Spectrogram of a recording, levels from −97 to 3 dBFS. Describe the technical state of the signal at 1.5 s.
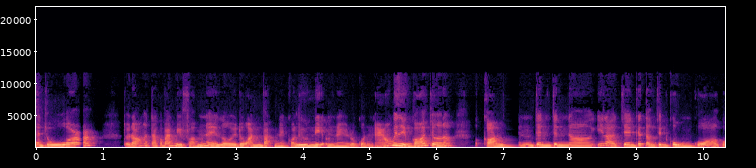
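At 1.5 s the speech is intact, with only the ordinary coding texture and high-frequency roll-off of the call codec path, which is consistent with a bandwidth of about 12 kHz.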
